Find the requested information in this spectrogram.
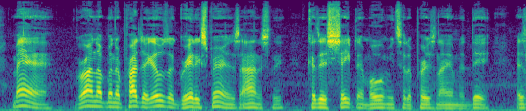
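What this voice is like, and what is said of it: New Orleans accent. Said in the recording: “I could tell you from New Orleans ... I could tell from just the accent.”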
